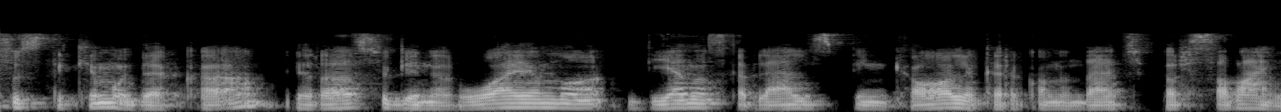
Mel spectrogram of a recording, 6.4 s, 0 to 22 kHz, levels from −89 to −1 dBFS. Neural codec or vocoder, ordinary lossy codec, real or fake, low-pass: codec, 16 kHz, 16 kbps, FreqCodec, larger model; AAC, 48 kbps; fake; 7.2 kHz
